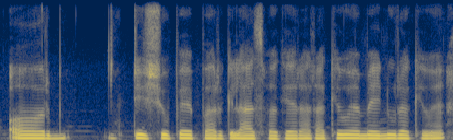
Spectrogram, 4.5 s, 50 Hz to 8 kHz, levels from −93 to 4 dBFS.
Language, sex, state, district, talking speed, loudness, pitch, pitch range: Hindi, female, Madhya Pradesh, Bhopal, 160 wpm, -14 LUFS, 185 Hz, 180-190 Hz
